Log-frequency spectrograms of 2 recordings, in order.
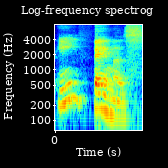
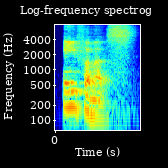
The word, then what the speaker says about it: infamous: E essa tem a palavra famous, então tende-se a dizer infamous, mas a pronúncia correta é infamous, infamous.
